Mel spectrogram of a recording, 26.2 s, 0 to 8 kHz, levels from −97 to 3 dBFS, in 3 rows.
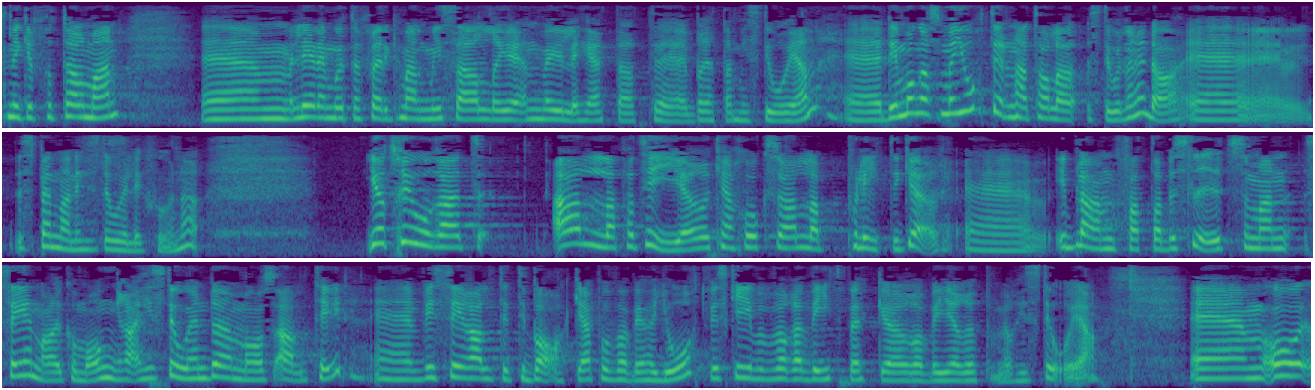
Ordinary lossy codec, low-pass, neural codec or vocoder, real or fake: MP3, 32 kbps; 7.2 kHz; none; real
